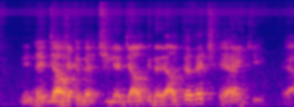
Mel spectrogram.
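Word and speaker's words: Nedeljkovic: good goalie year before that and again my pronunciation Alex Nijekovich Nadel Nadelovic thank you exactly exactly right like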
